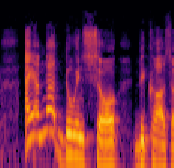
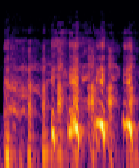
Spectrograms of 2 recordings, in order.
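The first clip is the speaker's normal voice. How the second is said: amused laugh; 3 dB louder than usual. Real, not acted. Laughs mid-claim about curing diseases.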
